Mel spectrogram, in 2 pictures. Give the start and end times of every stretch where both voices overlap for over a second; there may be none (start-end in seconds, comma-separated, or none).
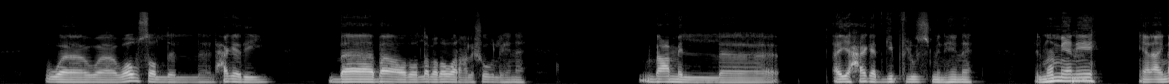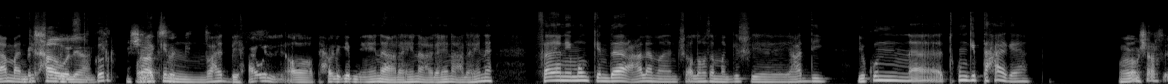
11.9-13.6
